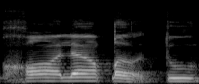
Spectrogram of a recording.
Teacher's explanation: ذرنی ومن خلقت، خا کو موٹا کر کے پڑھیں گے کیونکہ خا موٹے حروف میں سے ہے، لام کو قاف سے ملائیں گے کیونکہ قاف ساکن ہے اور قاف پر قلقلہ کریں گے اور قاف کو موٹا کر کے پڑھیں گے، تا کو باریک کر کے پڑھنا ہے۔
